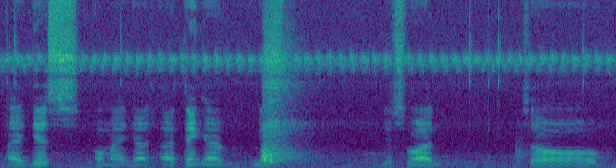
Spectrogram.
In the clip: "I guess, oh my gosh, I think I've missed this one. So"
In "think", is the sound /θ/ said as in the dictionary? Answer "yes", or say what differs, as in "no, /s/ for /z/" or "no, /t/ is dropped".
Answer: no, /t/ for /θ/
